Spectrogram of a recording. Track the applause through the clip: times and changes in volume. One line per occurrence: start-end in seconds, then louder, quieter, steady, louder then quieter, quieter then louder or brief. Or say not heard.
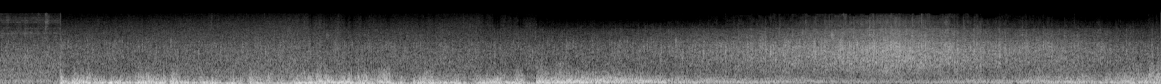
0.0-11.5 louder.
